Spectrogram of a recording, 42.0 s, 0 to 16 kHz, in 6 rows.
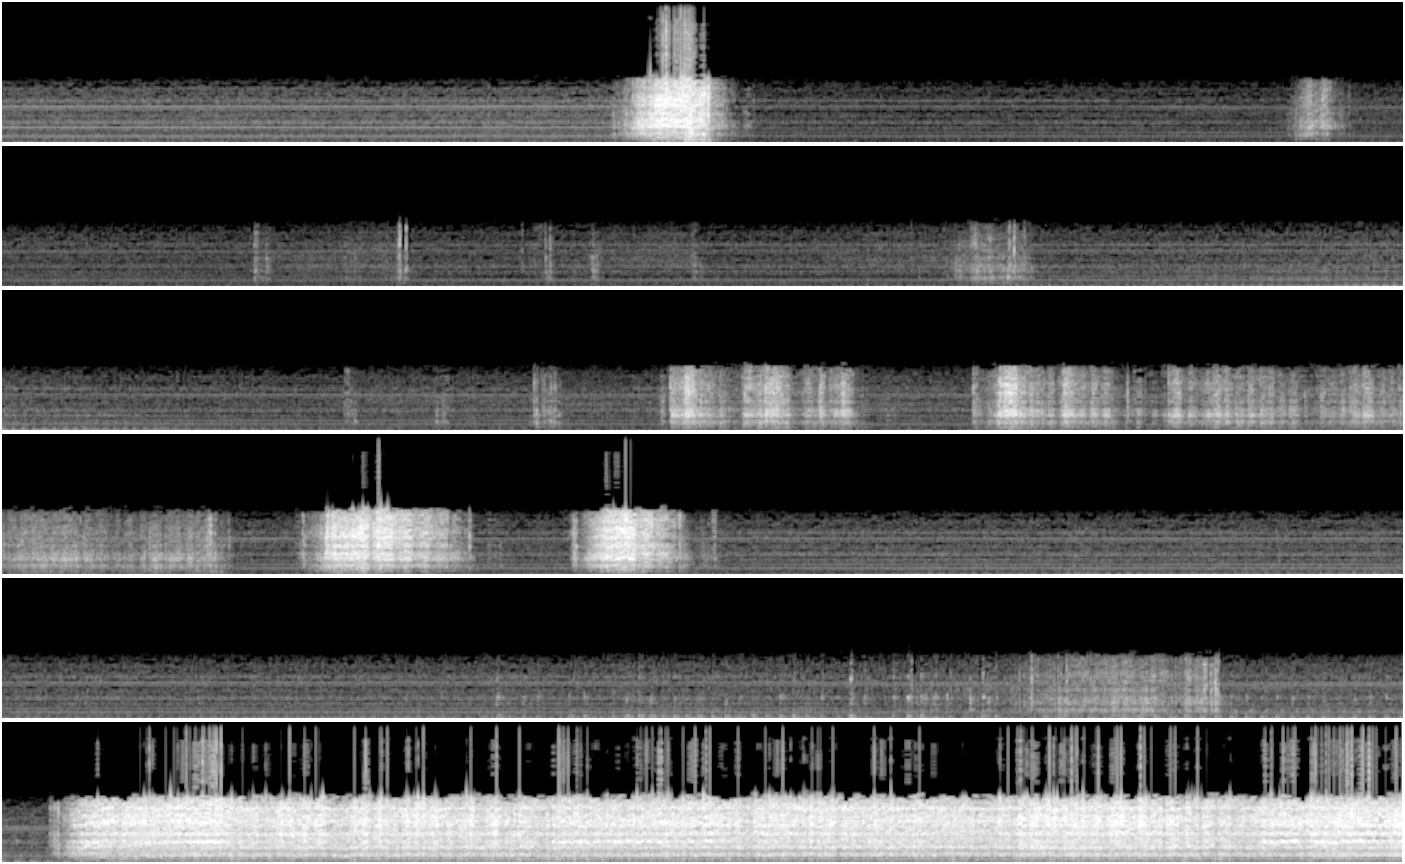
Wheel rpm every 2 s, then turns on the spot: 0, 20, 10, 0, 0, 10, 0, 0, 10, 20, 20, 20, 10, 0, 0, 0, 0, 40, 200, 220, 210.
16-22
